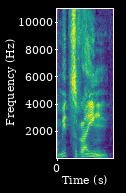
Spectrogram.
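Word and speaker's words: מצרים: país de Egipto que en la Biblia se pronuncia mitz raí se escribe al principio con una letra men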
